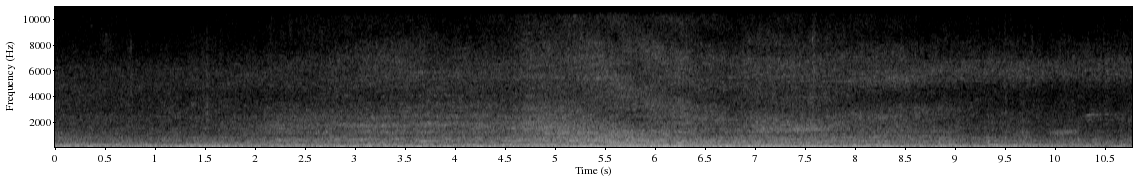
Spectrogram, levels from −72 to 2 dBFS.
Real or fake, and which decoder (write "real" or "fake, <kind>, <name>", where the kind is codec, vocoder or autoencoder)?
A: real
